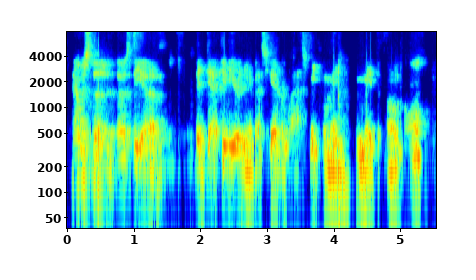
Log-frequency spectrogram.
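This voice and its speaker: A man's voice: lowish voice, sing-song, a little fast, darkish tone, a little hiss or hum. A man giving brief, hesitant, deferential answers as a prosecutor in court. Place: indoor courtroom. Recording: echoey courtroom audio.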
